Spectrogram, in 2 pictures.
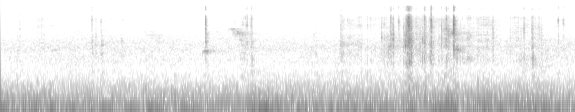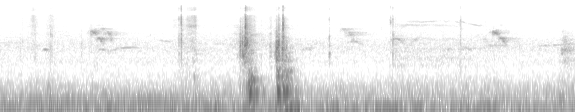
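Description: Small plastic Lego pieces clicking and knocking as they are handled and pressed together, with a cluster of light clicks about three seconds in and two louder ones a little after six seconds, over a steady low hum.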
